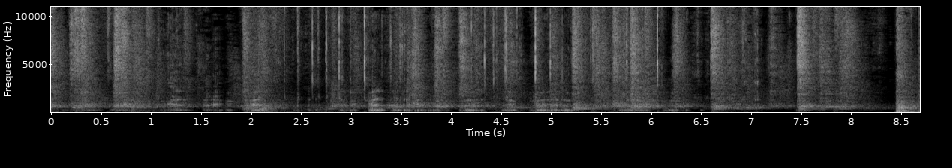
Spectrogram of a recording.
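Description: Experimental noise and sound-art music: a dense, irregular texture of clicks and crackles over a rough mid-range layer that swells and breaks every fraction of a second, with no steady beat.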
